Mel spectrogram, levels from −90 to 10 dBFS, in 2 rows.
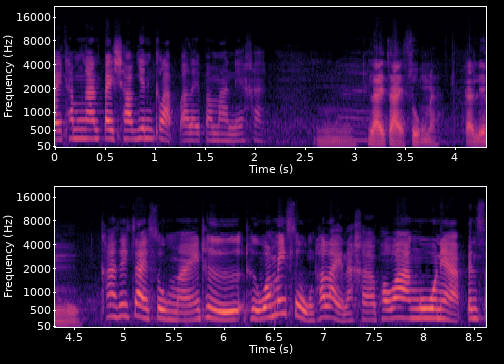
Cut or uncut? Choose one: uncut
